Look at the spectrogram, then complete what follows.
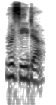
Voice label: "reseda", Indian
